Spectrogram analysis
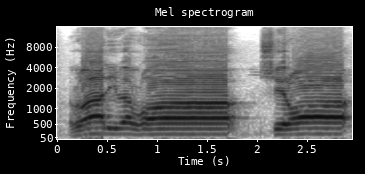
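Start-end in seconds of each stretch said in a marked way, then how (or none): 0.1-1.7 را الف زبر را with the long a of را stretched very slowly; long madd on را; drawn-out vowel. Shown as a demonstration. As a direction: stretch the alif in را, slow and loud. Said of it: "تھوڑا کھینچ کے پڑھا جائے گا".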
